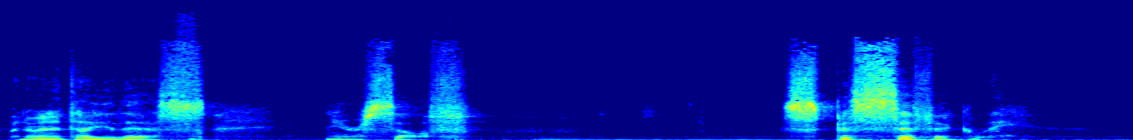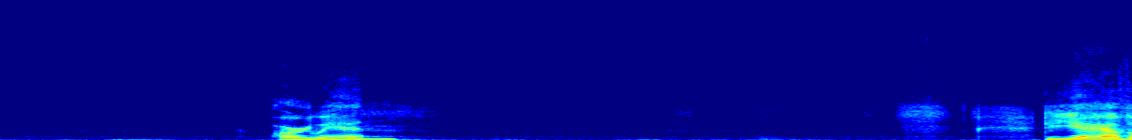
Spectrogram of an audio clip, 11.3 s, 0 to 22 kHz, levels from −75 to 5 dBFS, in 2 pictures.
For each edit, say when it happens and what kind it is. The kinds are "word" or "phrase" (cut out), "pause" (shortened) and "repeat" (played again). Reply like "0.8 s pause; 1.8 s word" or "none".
1.6 s word; 7.2 s word

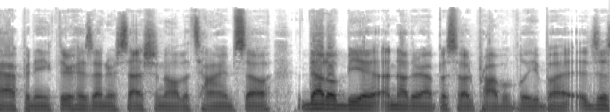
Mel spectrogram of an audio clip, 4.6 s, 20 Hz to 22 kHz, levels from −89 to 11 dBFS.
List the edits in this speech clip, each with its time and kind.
2.1 s pause

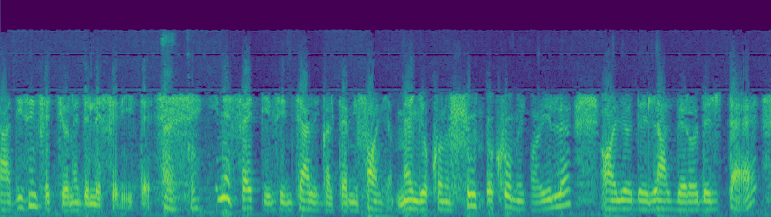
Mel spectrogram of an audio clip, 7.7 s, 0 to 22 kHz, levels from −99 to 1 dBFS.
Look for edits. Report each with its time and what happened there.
2.7 s word; 3.2 s word; 4.3 s word; 5.3 s word; 6.0 s word

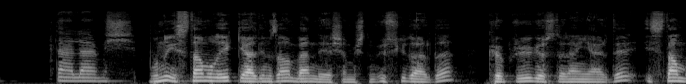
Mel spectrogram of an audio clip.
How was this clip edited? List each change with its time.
1.4 s pause; 4.7 s pause

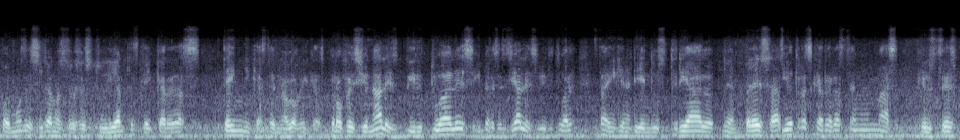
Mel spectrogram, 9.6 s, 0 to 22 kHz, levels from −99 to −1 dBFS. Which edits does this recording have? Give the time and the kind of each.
7.2 s word; 7.8 s phrase

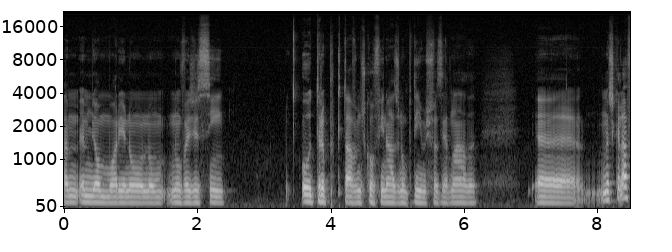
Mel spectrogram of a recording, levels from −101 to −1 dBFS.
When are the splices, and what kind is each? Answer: none

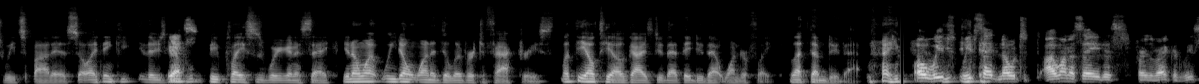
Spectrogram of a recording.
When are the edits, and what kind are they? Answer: 3.4 s pause; 7.8 s pause

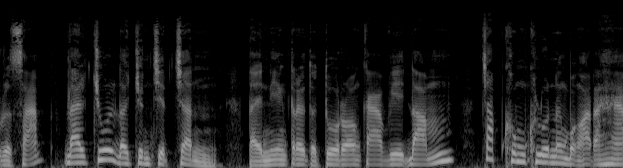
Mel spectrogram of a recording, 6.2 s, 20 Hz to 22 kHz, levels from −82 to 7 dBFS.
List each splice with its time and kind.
none

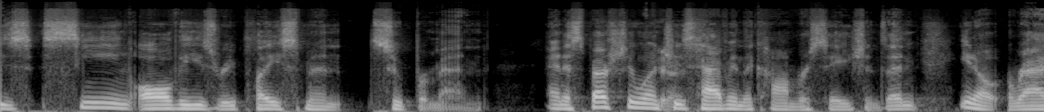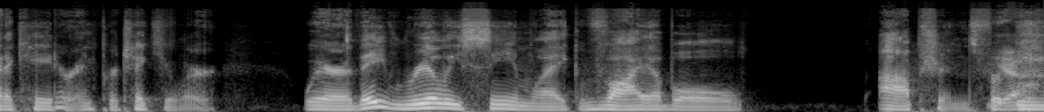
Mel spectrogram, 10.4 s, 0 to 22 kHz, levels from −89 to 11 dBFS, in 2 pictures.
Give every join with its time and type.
5.0 s phrase

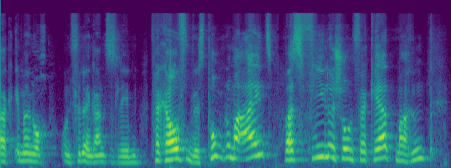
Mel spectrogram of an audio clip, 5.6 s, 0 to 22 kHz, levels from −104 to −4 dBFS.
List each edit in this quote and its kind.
1.8 s pause; 3.5 s pause

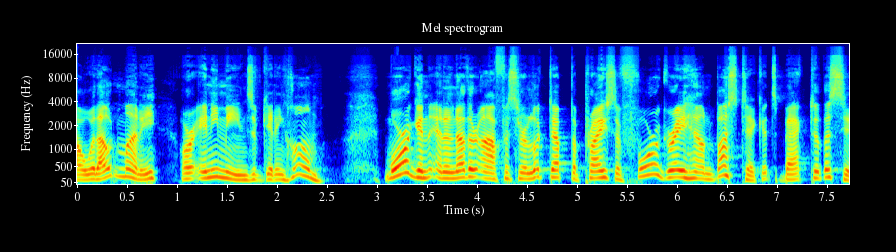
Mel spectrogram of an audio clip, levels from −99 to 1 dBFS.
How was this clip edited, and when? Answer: none

